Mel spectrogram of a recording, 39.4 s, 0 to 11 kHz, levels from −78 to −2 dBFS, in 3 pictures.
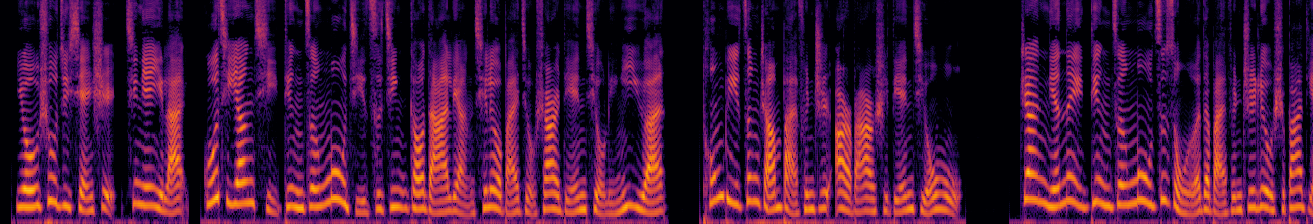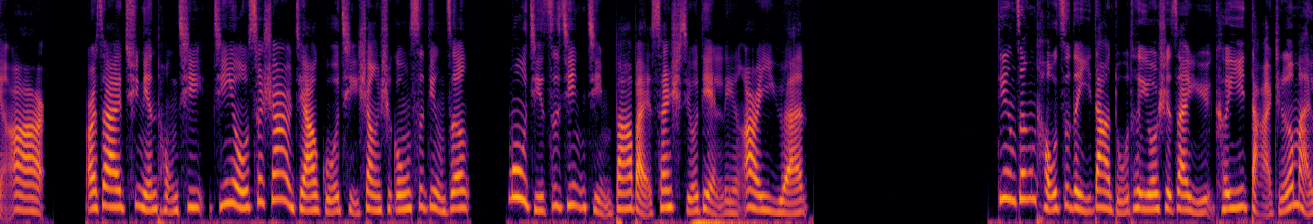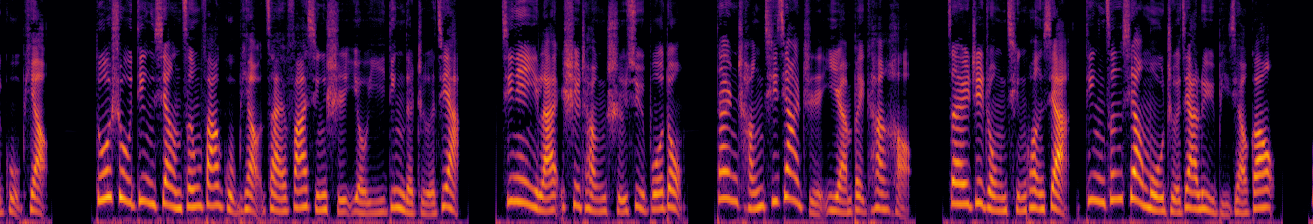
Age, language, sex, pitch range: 20-39, Chinese, female, 205-280 Hz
